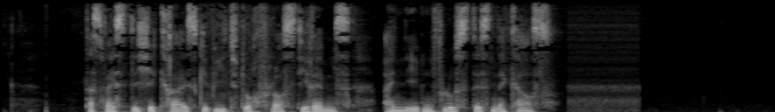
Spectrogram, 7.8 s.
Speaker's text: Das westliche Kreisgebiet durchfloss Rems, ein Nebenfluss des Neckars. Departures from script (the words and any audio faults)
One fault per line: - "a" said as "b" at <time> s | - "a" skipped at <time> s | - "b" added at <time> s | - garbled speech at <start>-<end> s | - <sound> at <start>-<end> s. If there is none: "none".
- "die" added at 2.9 s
